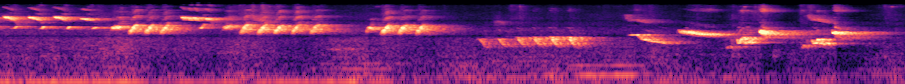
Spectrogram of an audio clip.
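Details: At the close of the breeding season a white-rumped shama pours out a rich varied song of rapid repeated notes, rich warbled phrases, then lower fluty whistles sliding down and up.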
